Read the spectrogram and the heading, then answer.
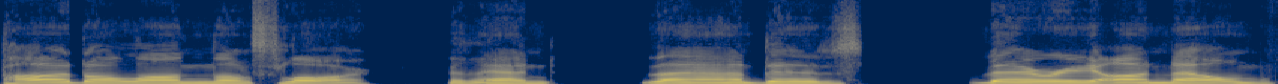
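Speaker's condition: Parkinson's disease, young onset; symptoms fluctuate and flare unpredictably, worsened by stress

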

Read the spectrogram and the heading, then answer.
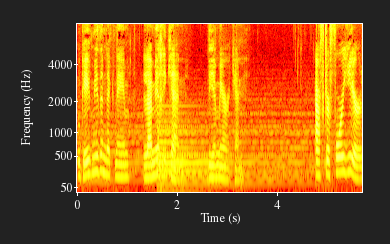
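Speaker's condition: No condition

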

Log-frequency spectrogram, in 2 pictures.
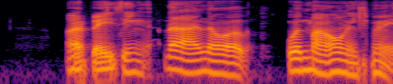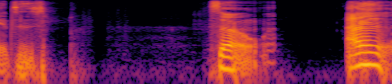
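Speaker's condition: Cerebral palsy; low voice

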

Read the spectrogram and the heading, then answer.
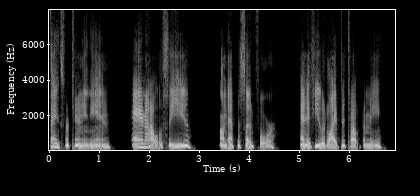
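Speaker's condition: Muscular dystrophy; lifelong

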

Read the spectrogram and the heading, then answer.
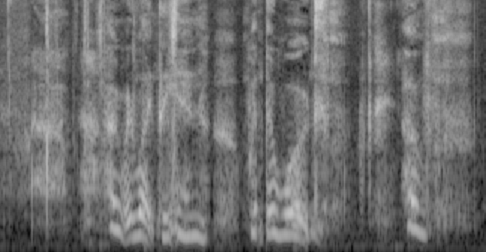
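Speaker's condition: Cerebral palsy; wheelchair user, affects reading, speech and more; uses iPad text-to-speech to read passages aloud; reading very slow

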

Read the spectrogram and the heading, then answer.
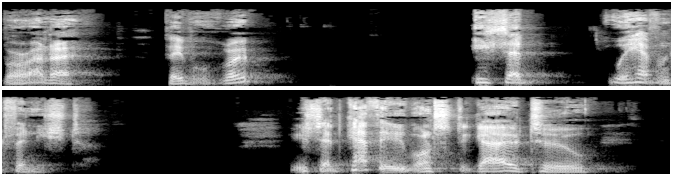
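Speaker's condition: Breathing-related speech difficulty

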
